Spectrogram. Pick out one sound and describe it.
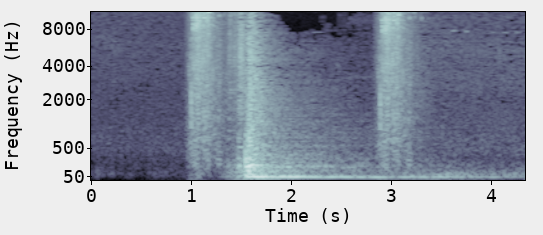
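Coins clink loudly in a game as an item is sold.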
